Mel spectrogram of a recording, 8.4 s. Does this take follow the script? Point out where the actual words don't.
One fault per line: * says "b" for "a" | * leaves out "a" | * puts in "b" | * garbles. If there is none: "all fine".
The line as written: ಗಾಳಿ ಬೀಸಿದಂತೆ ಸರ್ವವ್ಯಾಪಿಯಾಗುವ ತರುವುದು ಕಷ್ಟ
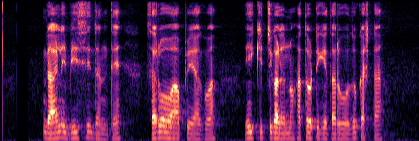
* puts in "ಈ ಕಿಚ್ಚುಗಳನ್ನು ಹತೋಟಿಗೆ"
